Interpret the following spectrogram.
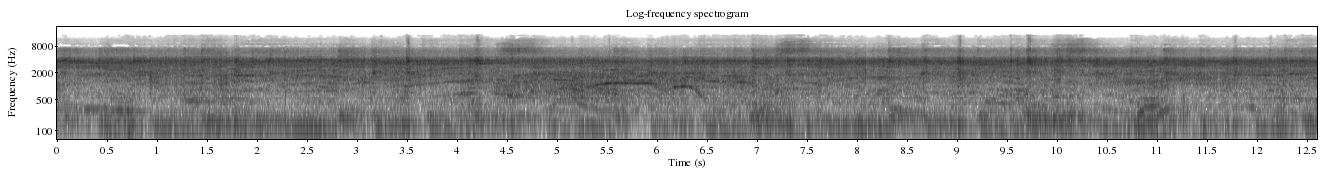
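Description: Background music playing over an audience of spectators, with children shouting and cheering, their voices rising and falling mostly in the middle of the stretch.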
